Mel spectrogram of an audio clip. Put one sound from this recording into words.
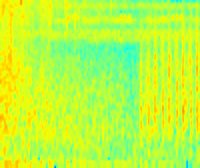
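A fire crackles and burns.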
